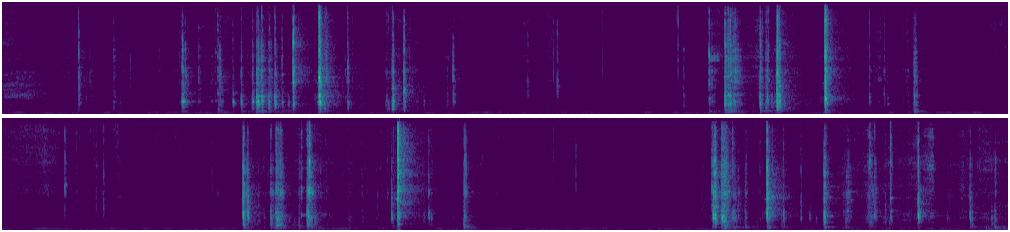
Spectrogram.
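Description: AA batteries being pressed into the plastic battery compartment of a toy remote control: sharp clicks and small rattles of battery against plastic and contacts, in four short clusters a couple of seconds apart.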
